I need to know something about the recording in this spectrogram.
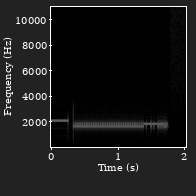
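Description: Telephone line tones used as a sound effect: a short high beep, a click, then one long steady beep of about a second and a half that ends in a brief slightly higher tone and cuts off suddenly.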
